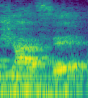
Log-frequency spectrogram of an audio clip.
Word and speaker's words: Javé: eterno glória a Deus o nome Jeová é transliterado de um tetragrama Y H w não tem vocal mas para se pronunciar se colocar o vogal Y H w h botar o a botar o e ficou I A V ou Javé ou Jeová e a a Bíblia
